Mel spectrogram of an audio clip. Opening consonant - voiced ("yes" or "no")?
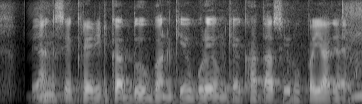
yes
